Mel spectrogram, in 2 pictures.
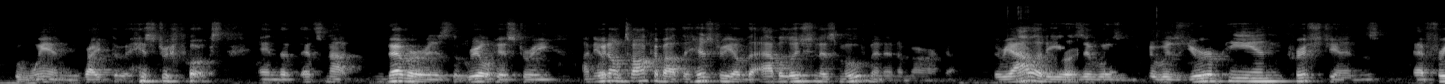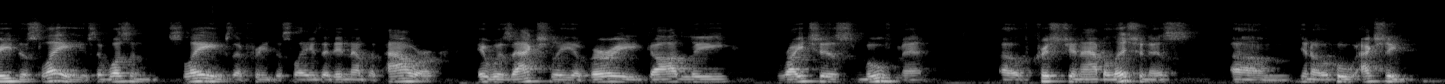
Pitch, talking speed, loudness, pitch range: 125 Hz, 145 wpm, -23 LUFS, 115-145 Hz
